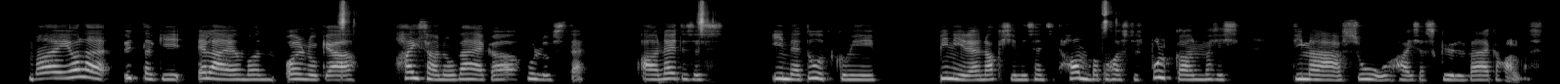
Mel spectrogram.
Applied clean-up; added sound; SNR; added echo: neural mask model Resemble Enhance denoiser.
